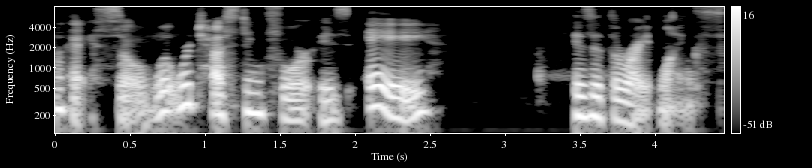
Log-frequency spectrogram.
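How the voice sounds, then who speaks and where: A woman's fairly high voice with vocal fry and a dark, mellow tone, in a Minnesotan accent, with lively intonation at a fairly slow pace, in a dry, close sound with no echo. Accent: Minnesota. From Minnesota, US. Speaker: quilting instructor. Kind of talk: tutorial. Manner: casual, conversational.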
